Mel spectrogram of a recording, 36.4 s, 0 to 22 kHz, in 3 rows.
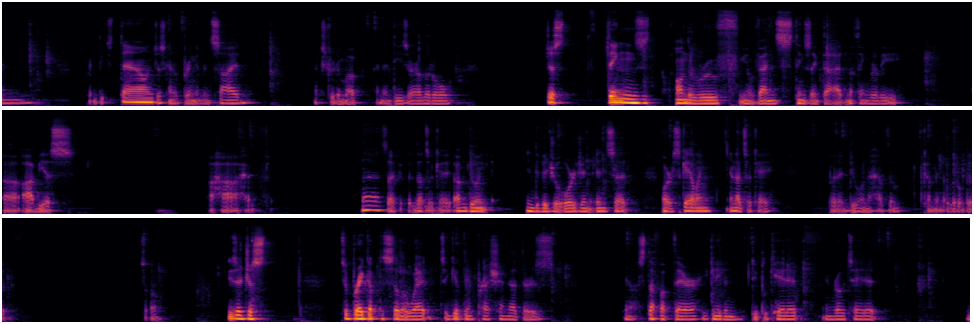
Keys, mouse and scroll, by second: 0.3 g, 2.3 scroll up 2, 2.6 middle click, 3.3 e, 4.8 middle click, 6.6-9.0 typing, 10.3 KP_7, 11.5 s, 15.0-16.6 drag, 17.9 s, 19.4 g, 20.7 s, 22.1 click, 22.8 s, 23.8 g, 26.1 middle click, 27.3 KP_Decimal, 28.0-29.0 scroll down 2, 28.3 middle click, 29.2 g, 30.0 s, 31.1 g, 32.1 middle click, 33.1 shift+d, 34.0 r, 35.5 g.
